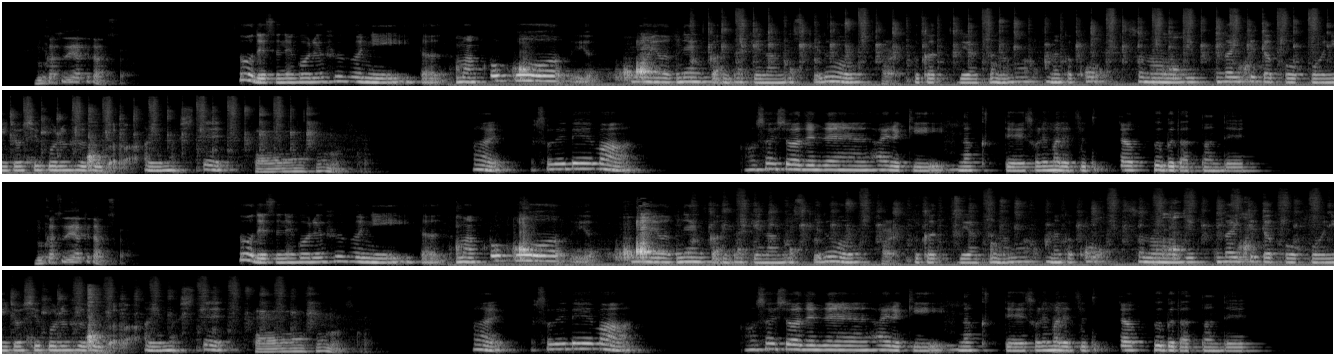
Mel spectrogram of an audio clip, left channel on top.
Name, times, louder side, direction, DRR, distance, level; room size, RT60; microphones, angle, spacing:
voice 1, 0.3-1.3 4.4-4.5 8.8-9.0 11.5-11.6 15.8-17.0 23.8-24.0, right 1 dB, 15° right, 6 dB, 1.0 m, -33 dB
voice 2, 2.4-5.9 6.3-8.6 9.2-11.0 11.4-15.6 18.0-18.4 18.7-19.7 20.7-23.1 23.3-24.2 24.5-25.7, equal, 5° left, 7 dB, 1.2 m, -26 dB
sound 1, 4.4-14.4, right 3 dB, 60° right, 1.0 m, -33 dB
sound 2, 6.3-17.0, left 3 dB, 55° left, 3.3 m, -45 dB
11.5 x 5.4 x 5.7 m, 0.41 s
head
